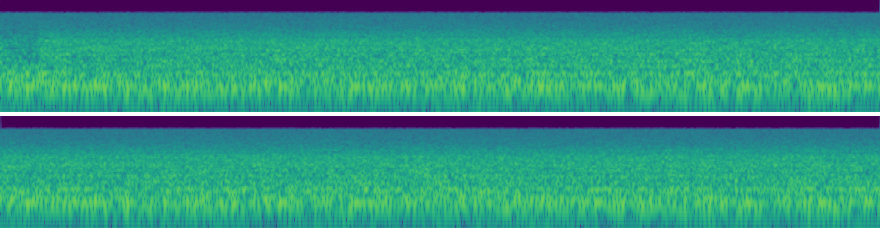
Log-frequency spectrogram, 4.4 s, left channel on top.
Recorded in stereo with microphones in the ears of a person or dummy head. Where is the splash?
I don't hear a splash.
